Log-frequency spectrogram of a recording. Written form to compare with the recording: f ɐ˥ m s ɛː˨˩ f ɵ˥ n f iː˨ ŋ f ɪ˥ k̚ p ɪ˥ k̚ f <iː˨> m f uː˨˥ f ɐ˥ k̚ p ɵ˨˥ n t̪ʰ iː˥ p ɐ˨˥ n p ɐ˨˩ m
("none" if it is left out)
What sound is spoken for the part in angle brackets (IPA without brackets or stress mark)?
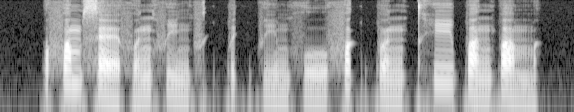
iː˨˧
